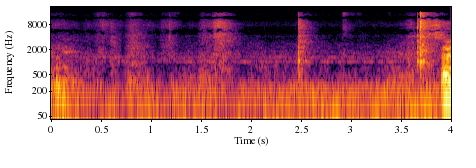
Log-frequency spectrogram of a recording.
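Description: Quiet workshop room tone with faint handling noises and two small sharp clicks, the louder one near the end.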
